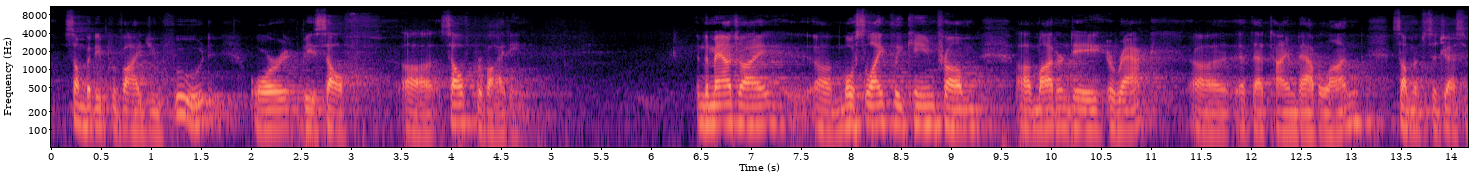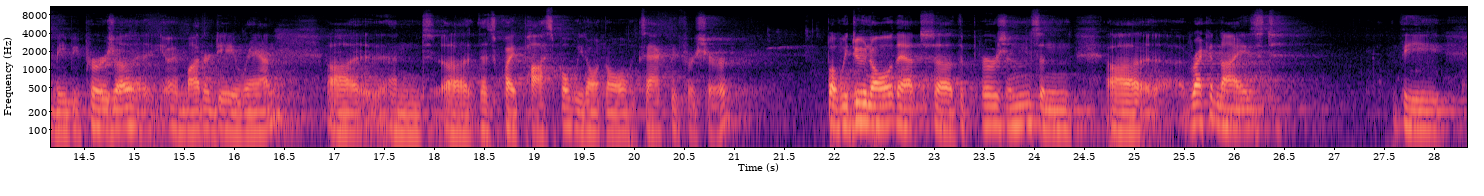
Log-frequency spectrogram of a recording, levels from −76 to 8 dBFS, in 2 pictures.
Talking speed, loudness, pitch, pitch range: 125 wpm, -17 LUFS, 105 Hz, 95-120 Hz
